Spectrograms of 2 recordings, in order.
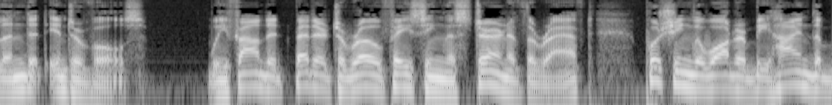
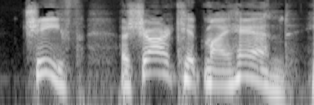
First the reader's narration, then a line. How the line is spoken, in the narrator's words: yelled, his voice shaking slightly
